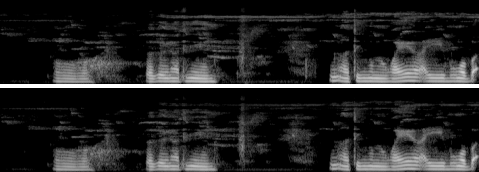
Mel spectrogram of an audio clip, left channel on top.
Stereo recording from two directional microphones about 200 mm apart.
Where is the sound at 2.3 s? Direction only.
15° right (ahead or behind).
